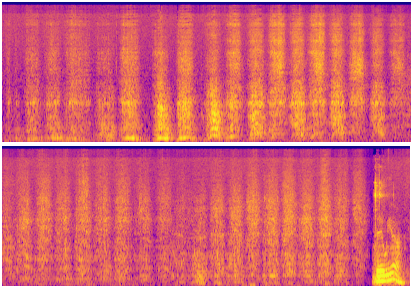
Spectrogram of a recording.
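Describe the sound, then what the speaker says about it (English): A hand saw cuts fret slots into a hard ebony guitar fretboard, steady rasping back-and-forth strokes close up, rhythmic and loud, ending with a brief knock. "Ebony is a pretty hard wood, so it might help to lubricate the saw, and I don't cut too deep"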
